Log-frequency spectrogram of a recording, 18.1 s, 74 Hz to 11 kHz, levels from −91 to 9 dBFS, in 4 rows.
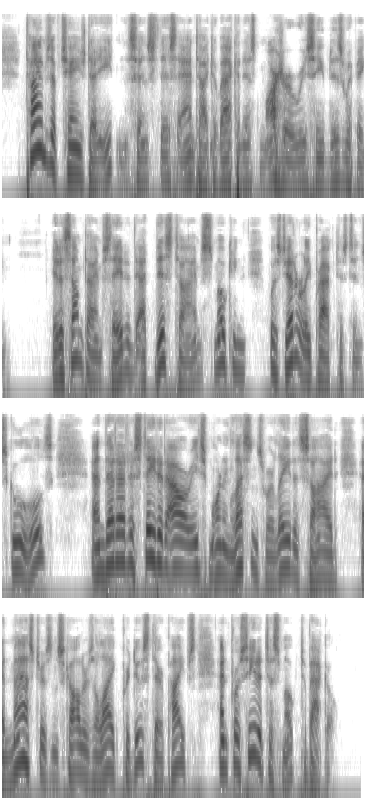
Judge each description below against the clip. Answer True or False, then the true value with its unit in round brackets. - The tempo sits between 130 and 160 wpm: False (175 wpm)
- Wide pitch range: True (7.3 semitones)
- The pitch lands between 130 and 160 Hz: True (135 Hz)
